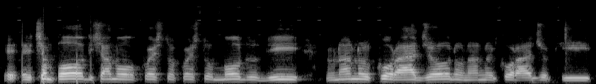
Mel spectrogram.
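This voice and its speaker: A man's voice: medium pitch, flat delivery, normal speed, dark tone, no echo. A middle-aged man with a Brescian Italian accent, talking casually as an interview guest, rambling and restarting his sentences often. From Brescia area, northern Italy. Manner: rambling, many restarts and repeated words. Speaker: guest, founder of an artists' collective.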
